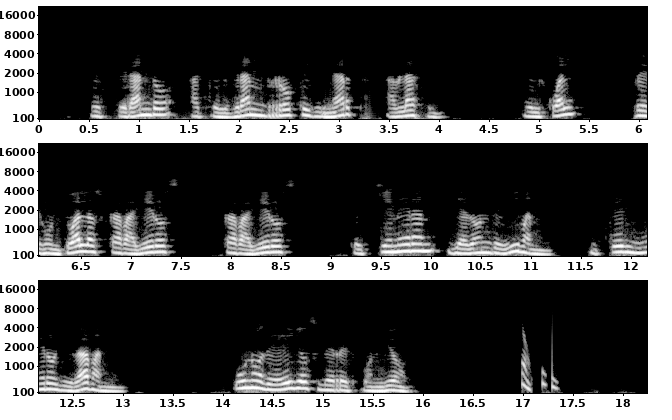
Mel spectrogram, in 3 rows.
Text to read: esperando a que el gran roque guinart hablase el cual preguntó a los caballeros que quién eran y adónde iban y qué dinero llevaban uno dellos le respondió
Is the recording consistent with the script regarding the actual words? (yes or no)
no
